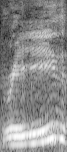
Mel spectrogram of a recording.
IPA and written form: briːð (breathe)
